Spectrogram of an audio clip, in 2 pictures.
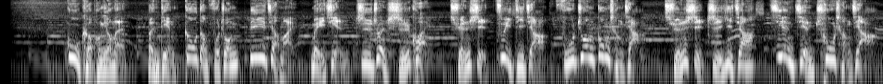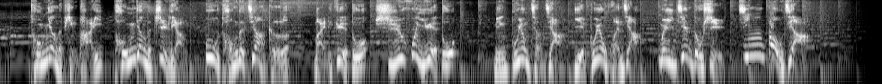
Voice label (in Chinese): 样音低端促销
